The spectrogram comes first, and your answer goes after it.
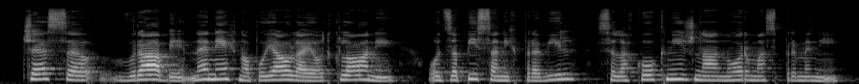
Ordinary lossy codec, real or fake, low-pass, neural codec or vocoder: none; real; 14.4 kHz; none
